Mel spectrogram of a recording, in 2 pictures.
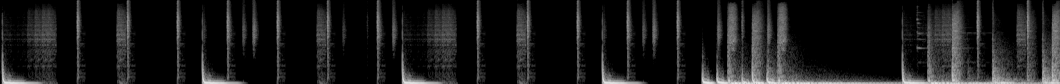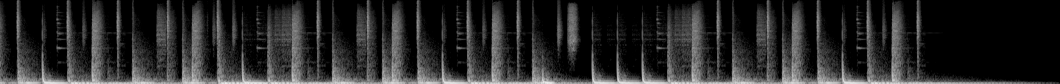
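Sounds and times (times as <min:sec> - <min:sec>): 
remix beat: 0:00.0 - 0:00.5, 0:02.0 - 0:02.6, 0:03.2 - 0:04.5, 0:06.0 - 0:08.0, 0:09.0 - 0:20.0.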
